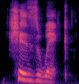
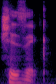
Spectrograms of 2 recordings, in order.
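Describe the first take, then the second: First: The W sound is clearly pronounced. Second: The W sound is left silent. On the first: This is how a Scottish speaker would say it. "I would say" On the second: This is how the place name is actually said. "but it's Chiswick"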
